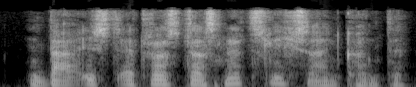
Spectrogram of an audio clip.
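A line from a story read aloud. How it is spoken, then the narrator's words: Plain. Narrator (German): sagte er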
